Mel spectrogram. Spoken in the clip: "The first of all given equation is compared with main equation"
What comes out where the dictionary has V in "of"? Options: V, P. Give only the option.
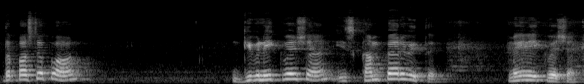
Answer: P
